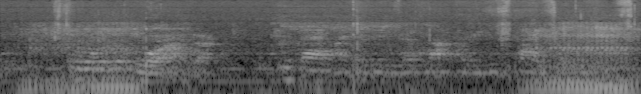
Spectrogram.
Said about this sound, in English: So my dog's snoring like a human being, laid out, very comfortable. He's really comfy.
